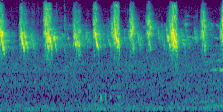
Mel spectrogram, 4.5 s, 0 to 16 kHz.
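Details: Sparrows and just-fledged chicks gathering at a shrine's water bridge for feeding, 11 May 2024; evenly spaced, high chirps about three per second, slightly buzzy, over a quiet hiss.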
